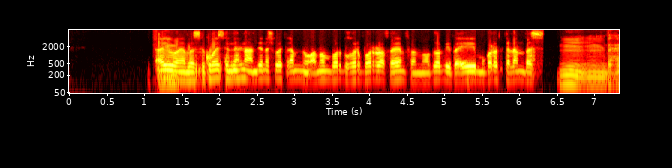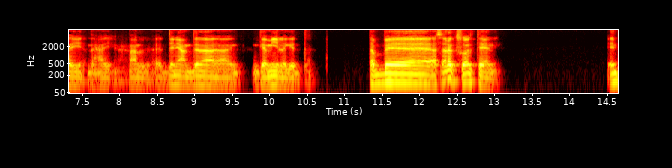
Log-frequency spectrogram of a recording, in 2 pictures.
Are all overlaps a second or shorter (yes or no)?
yes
